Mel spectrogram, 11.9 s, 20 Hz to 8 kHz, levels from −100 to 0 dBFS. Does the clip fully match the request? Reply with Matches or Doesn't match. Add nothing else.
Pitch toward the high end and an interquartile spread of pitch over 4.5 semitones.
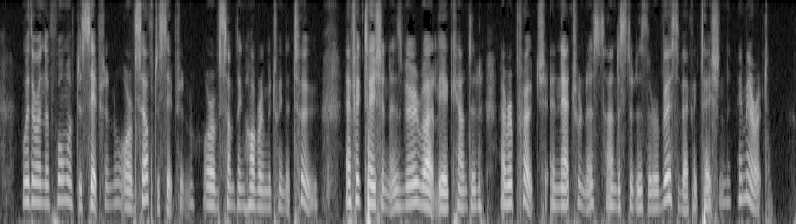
Doesn't match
